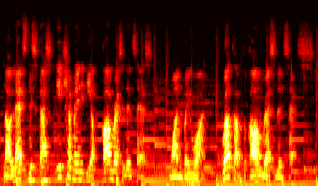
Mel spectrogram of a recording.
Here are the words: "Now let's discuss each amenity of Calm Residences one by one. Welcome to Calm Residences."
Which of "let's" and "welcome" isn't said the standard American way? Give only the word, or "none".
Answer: none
